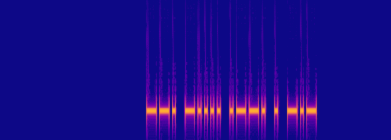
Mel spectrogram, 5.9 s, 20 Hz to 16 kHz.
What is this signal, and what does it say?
Morse code, heard as a keyed tone, about 25 wpm, 700 Hz. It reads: G6PEK
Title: DXCC-100 Call Signs - 5 Characters - 25wpm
